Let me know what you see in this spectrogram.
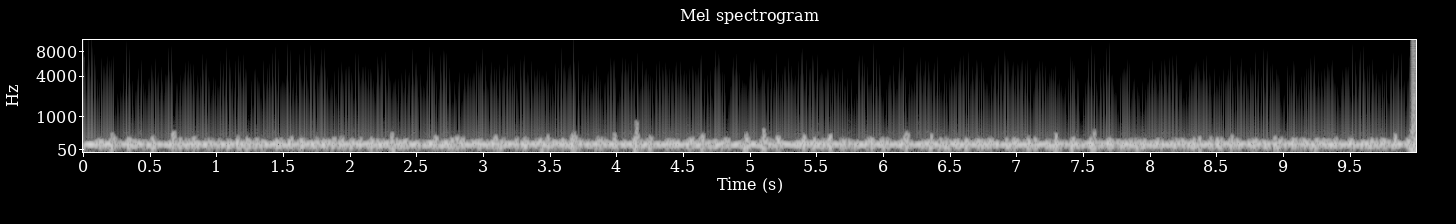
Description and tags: Read the description on the first file on the pack to know the principle of sound generation.
This is the image from this sample:
Compressed again to boost volume. Left channel now has sound instead of noise.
